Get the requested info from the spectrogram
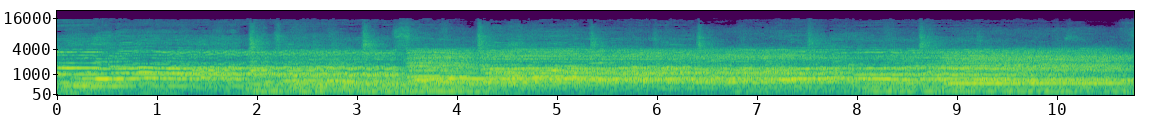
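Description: Mixed gospel choir singing a hymn in isiZulu, many voices in harmony holding long, sustained notes.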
